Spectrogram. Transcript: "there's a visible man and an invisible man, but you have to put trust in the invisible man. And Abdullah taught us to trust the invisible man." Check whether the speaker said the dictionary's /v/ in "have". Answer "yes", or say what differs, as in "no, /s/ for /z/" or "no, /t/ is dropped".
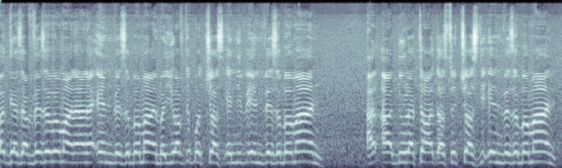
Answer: no, /f/ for /v/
